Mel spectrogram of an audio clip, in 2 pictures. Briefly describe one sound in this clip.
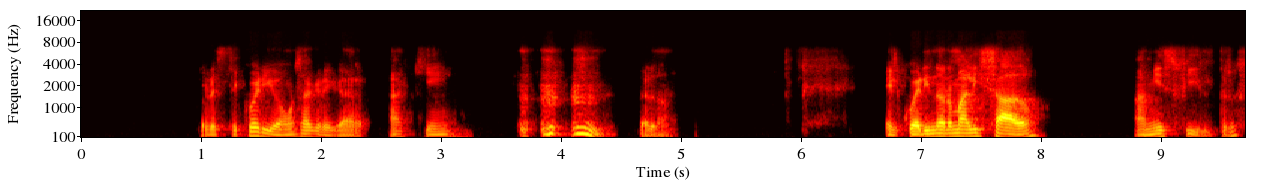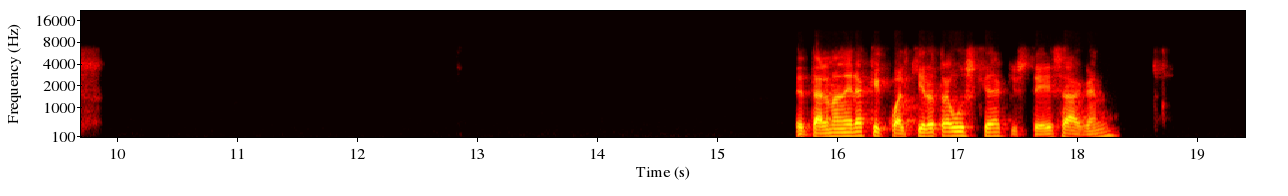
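A man speaks calmly through an online call microphone, pausing now and then.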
